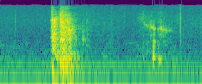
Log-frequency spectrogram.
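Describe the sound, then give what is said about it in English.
A door is handled: a loud, broad thump of it opening, then about a second later a lighter knock with a brief creak as it shuts, over a steady low hum. “Open the door.”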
